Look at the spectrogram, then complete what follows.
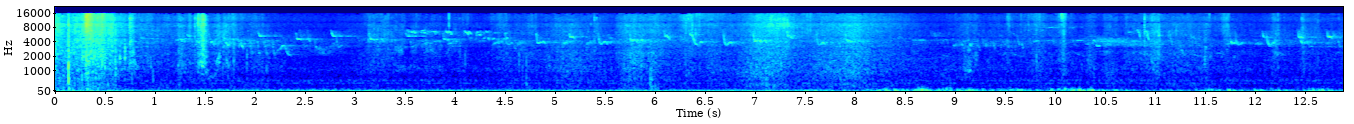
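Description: Canvas tent fabric rustling and flapping as it is pulled and spread out, with faint bird chirps and low rumbling noise from about eight seconds in.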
